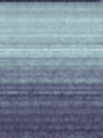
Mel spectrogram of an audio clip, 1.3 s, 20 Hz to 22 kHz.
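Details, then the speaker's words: 2024 Sea-Doo RXP-X 325 engine, not running, cylinder leak-down test during a valve spring and retainer install: loud steady hiss of escaping air throughout; this cylinder leaks heavily. "So definitely exhaust valves so far, they're leaking. All right, let's continue and see, just change this and see what the other one is doing. Well, this one is definitely leaking."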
